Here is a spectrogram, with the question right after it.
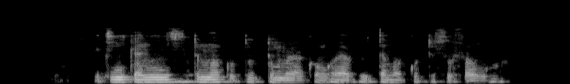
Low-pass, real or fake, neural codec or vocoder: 5.4 kHz; fake; codec, 16 kHz, 16 kbps, FreqCodec, smaller model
